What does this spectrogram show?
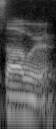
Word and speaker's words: sour: The dal is sour, or whatever.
